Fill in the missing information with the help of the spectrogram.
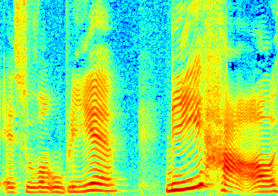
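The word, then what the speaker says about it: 你好: Ni hao, si on oublie le H comme ha ha ha, le hao, ça devient niao, niao. C'est plutôt comme la prononciation niao, qui veut dire l'oiseau en mandarin. Donc c'est ni hao, ni hao.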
